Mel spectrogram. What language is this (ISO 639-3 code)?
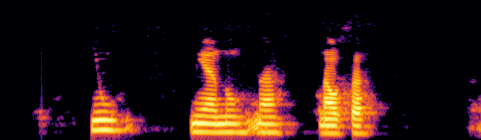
nmz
